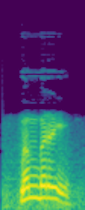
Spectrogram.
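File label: "memberi", Indonesian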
